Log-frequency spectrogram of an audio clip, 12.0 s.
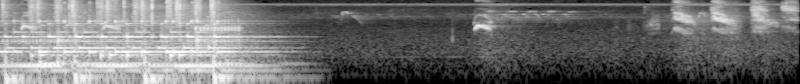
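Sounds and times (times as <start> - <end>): bird calling: 0.0 - 4.4, 9.8 - 12.0.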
